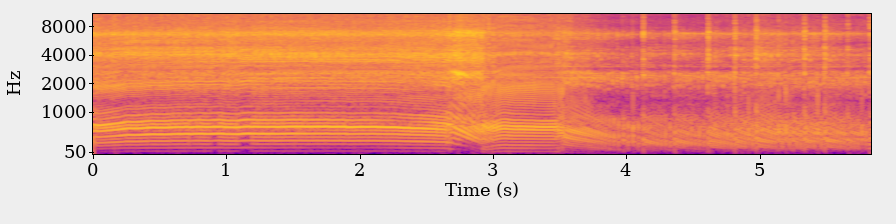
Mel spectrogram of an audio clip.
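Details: Johnson Red 670 chainsaw after a Tillotson two-stroke carburetor rebuild and high-speed mixture adjustment: strong, even high-revving buzz that holds steady, then dips and winds down cleanly; runs smooth and healthy.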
